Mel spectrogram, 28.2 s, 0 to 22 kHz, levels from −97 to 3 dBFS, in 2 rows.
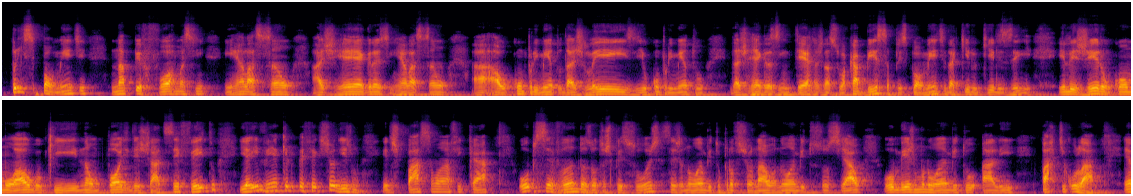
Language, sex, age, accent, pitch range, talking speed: Portuguese, male, 60-79, Brazilian, 85-105 Hz, 135 wpm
